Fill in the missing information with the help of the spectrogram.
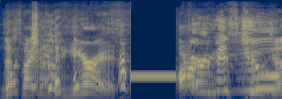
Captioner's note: beep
